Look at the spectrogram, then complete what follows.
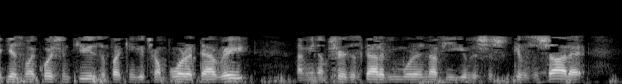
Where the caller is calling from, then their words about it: California, United States; We're in California, sir. So we're here in California. We're in Orange County.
